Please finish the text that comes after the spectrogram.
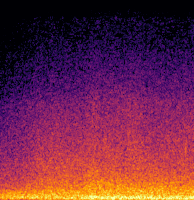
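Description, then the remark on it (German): Steady roar of ordinary, small ocean waves breaking on the town beach (Stadtstrand) at Nazaré, a dense, continuous wash of noise that swells slightly louder in the second half, with no voices. “Wir haben auch die kleinen, die normalen Wellen wie hier am Stadtstrand.”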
